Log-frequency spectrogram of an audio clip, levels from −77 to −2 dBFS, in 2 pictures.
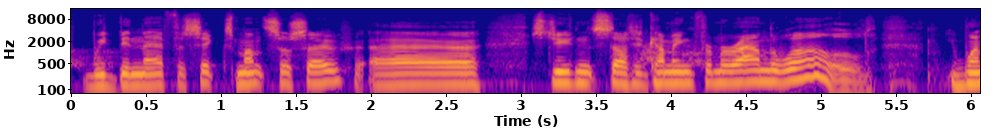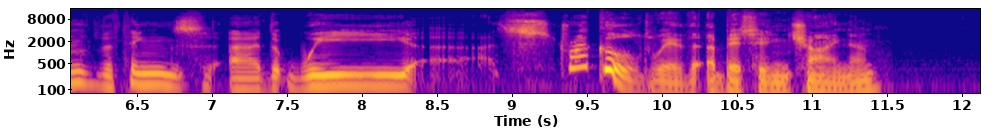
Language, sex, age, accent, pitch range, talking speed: English, male, 50-69, British, 105-150 Hz, 150 wpm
